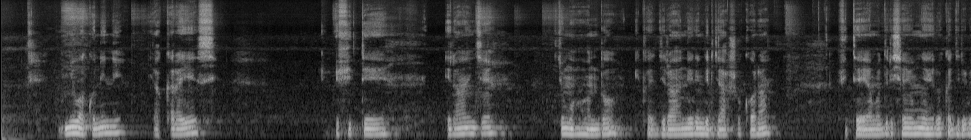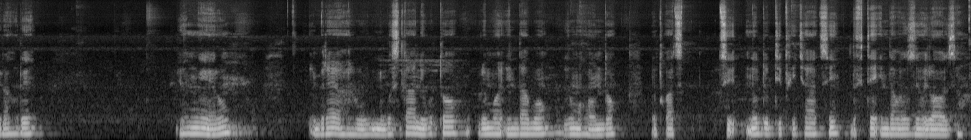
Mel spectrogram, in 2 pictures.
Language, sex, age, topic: Kinyarwanda, male, 18-24, health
